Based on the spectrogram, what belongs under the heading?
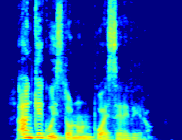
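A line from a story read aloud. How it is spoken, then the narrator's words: Plain. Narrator (Italian): disse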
